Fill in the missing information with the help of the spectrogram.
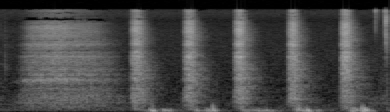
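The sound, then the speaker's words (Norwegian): A long inhale, then five sharp, forceful exhalations through the nose, pumped out by pulling the belly in quickly and hard, in a quick, steady rhythm, each a short breathy puff, clear with no talking. “Så ved å trekke da magen raskt og hardt inn, så pumper vi ut gjennom, luft ut gjennom nesa.”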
